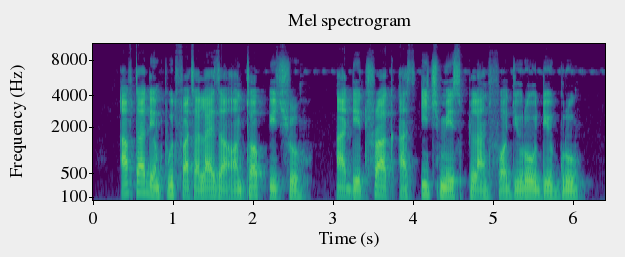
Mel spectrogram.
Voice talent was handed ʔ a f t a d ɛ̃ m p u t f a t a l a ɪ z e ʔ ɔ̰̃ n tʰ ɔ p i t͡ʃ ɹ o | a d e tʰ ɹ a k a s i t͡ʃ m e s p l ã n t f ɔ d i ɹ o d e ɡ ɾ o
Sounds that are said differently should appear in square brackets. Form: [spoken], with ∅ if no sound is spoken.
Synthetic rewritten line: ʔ a f t a d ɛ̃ m p u t f a t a l a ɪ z [a] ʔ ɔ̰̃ n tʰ ɔ p i t͡ʃ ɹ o | a d e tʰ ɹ a k a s i t͡ʃ m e s p l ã n t f ɔ d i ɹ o d e ɡ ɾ o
